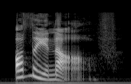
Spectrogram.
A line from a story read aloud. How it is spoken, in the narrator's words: the doctor said playfully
